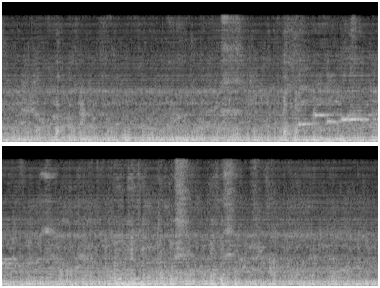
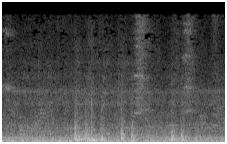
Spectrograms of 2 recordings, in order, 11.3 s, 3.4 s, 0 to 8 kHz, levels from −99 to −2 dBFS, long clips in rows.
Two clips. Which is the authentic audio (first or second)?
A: second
